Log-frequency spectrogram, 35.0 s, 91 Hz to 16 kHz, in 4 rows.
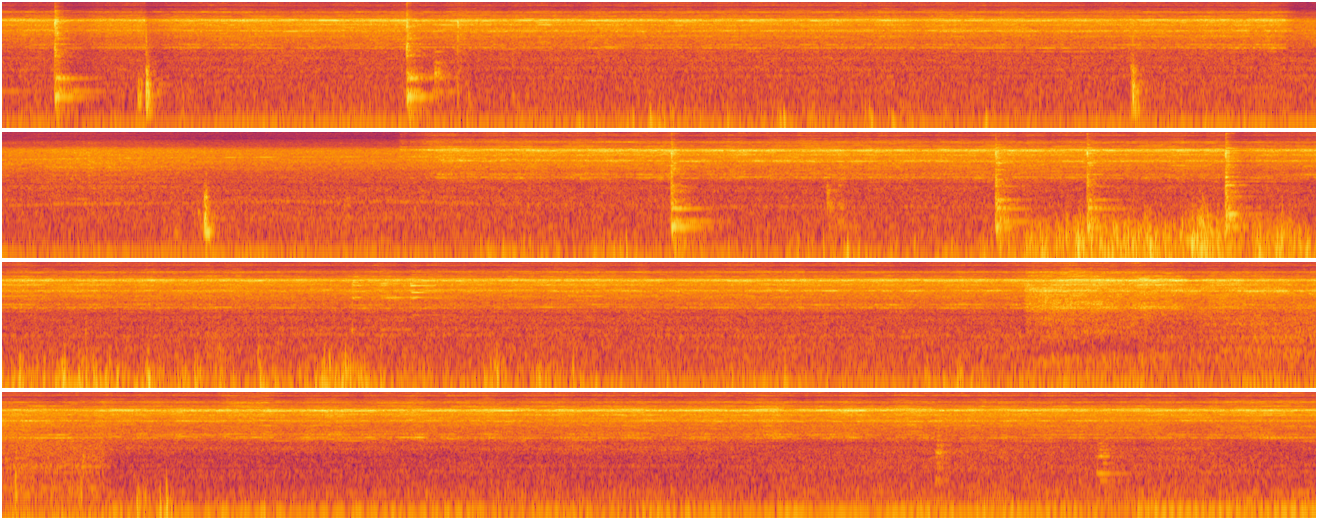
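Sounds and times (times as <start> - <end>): steady machine drone: 0.0 - 35.0
hammer blows on metal: 12.1 - 21.3.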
